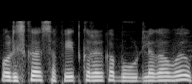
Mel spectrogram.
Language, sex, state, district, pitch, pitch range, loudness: Hindi, female, Bihar, Purnia, 180 Hz, 175-195 Hz, -14 LUFS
